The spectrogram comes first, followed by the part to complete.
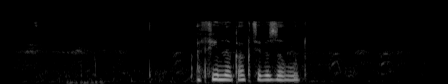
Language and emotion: Russian, neutral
